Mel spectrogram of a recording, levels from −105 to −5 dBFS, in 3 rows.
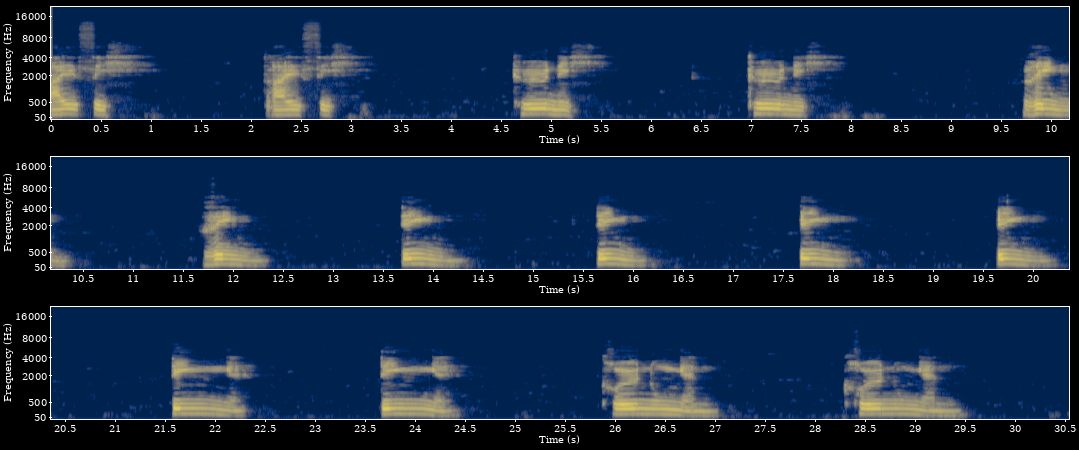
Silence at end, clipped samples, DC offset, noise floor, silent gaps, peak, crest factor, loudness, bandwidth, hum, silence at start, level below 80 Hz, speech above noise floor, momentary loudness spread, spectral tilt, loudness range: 1.1 s; under 0.1%; under 0.1%; under -90 dBFS; none; -4 dBFS; 28 dB; -28 LUFS; 6.4 kHz; none; 0 s; -80 dBFS; over 61 dB; 19 LU; -3 dB/octave; 4 LU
